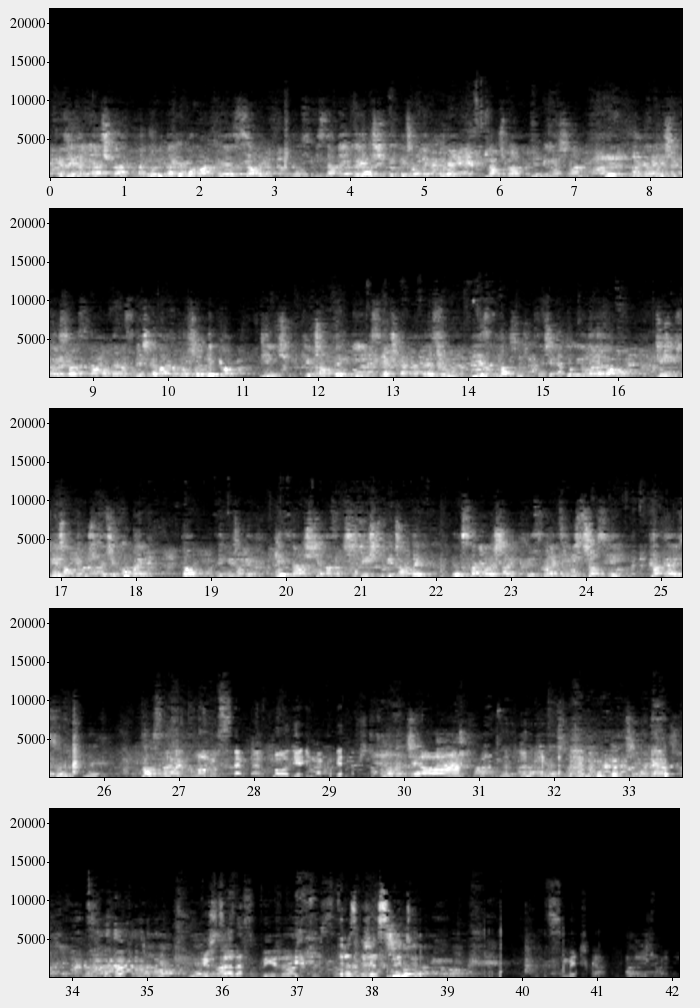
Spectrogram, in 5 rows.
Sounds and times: transmission of the final Fifa match 0:00.0 - 0:42.1

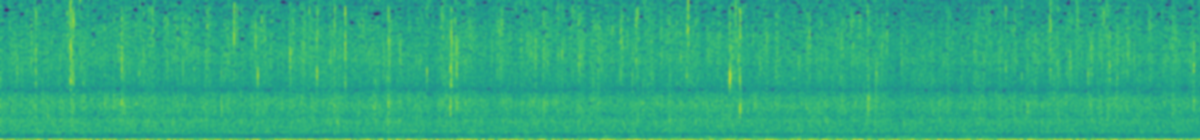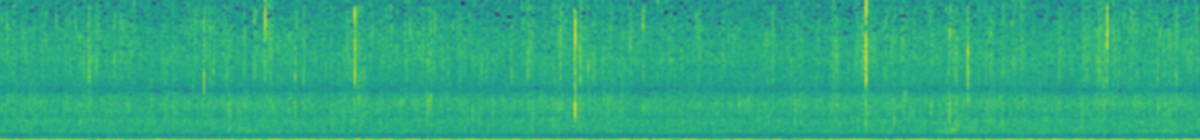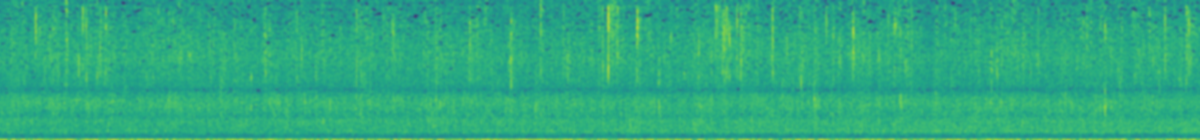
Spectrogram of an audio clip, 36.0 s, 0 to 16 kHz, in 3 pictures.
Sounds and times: rain 0:00.0 - 0:36.0

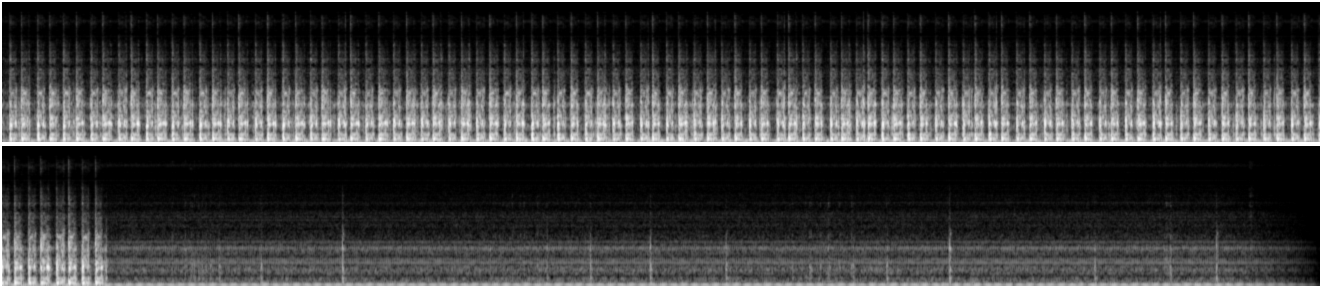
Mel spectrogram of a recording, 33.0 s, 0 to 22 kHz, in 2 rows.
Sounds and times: USB SuperDrive working 0:00.0 - 0:17.8

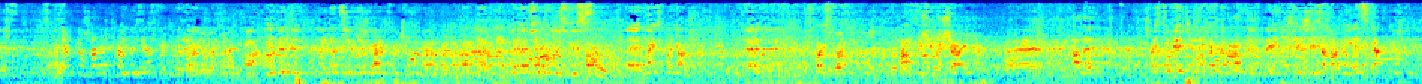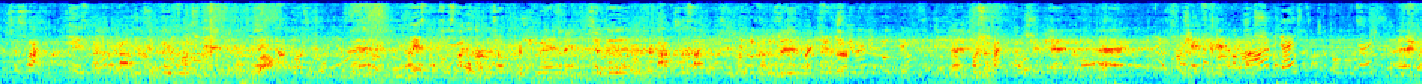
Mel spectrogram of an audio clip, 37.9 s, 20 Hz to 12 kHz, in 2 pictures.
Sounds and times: crowd 0:00.0 - 0:37.9

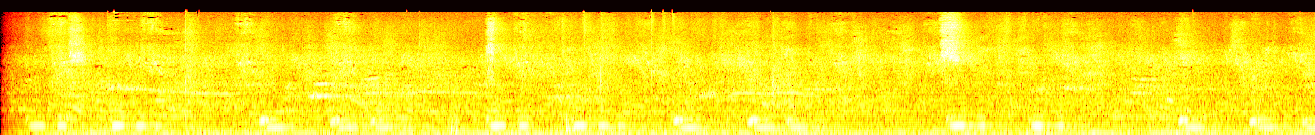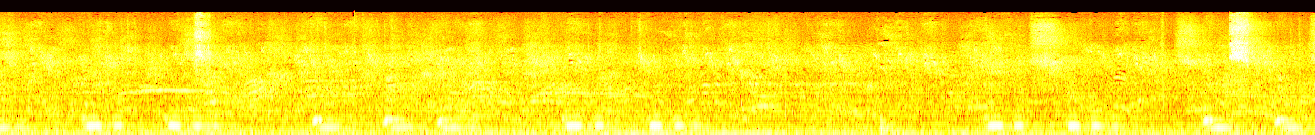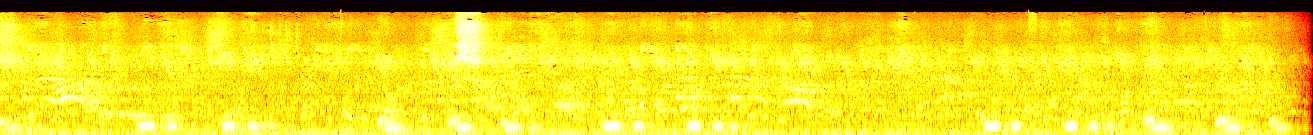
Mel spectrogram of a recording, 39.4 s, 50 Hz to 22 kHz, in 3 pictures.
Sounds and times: ambient sounds of the zoo 0:00.0 - 0:39.4
Song of two males of Southern Ground Hornbill 0:30.1 - 0:33.8

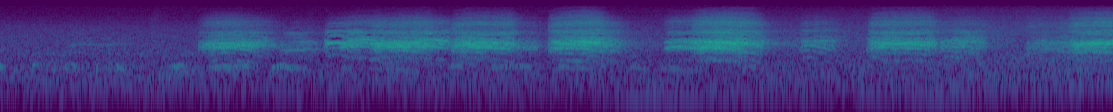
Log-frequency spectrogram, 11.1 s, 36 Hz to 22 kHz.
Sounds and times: crows flying and cawing over their nests 0:02.0 - 0:11.1
lot of wind 0:06.4 - 0:11.1

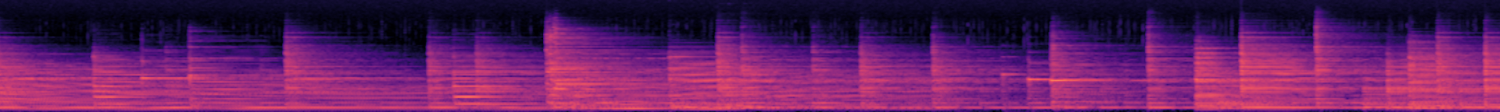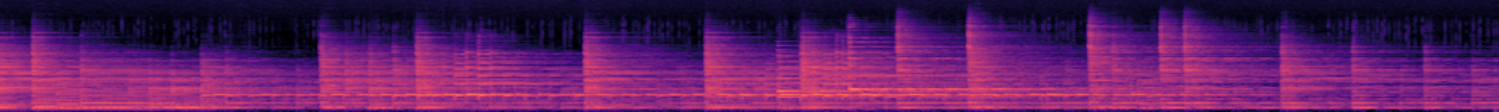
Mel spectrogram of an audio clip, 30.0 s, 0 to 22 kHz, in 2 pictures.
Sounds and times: piano 0:00.0 - 0:29.9

